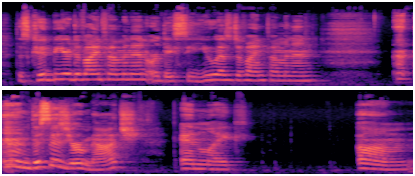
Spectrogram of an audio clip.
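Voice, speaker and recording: Audible room echo surrounds a woman speaking at a medium pitch with ordinary pitch variation. She goes at a fairly slow pace with long, frequent pauses. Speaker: tarot reader. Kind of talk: tarot reading. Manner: casual, animated.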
